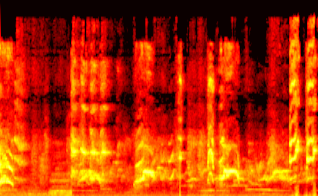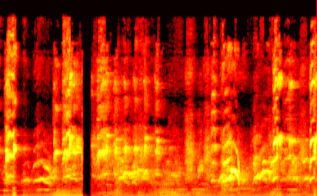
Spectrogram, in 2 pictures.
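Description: A cockatiel gives harsh, scratchy chirps and squawks in quick, uneven bursts.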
